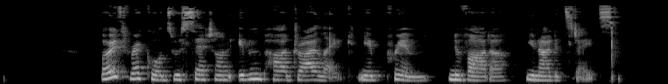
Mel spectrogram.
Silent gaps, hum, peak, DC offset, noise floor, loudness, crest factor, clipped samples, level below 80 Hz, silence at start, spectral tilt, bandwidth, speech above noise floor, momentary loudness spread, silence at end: none; none; -10 dBFS; under 0.1%; -84 dBFS; -26 LUFS; 18 dB; under 0.1%; -76 dBFS; 1 s; -3 dB/octave; 17 kHz; 57 dB; 9 LU; 0.5 s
